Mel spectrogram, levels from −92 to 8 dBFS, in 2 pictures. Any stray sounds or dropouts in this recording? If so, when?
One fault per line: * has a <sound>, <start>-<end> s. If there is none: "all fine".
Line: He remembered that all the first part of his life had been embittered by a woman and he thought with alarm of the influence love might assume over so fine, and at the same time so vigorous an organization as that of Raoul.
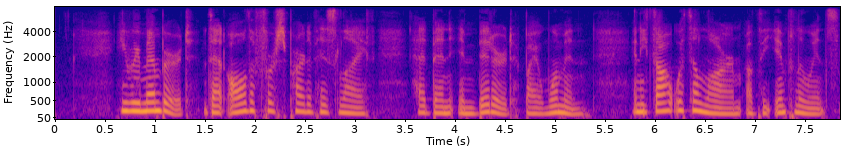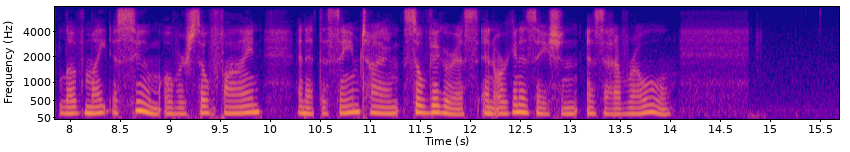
all fine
